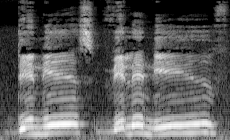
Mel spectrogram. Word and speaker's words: Denis Villeneuve: So the director was Denis Villeneuve. I'm having a little trouble pronouncing this. All right, let me try again. Denis Villeneuve.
